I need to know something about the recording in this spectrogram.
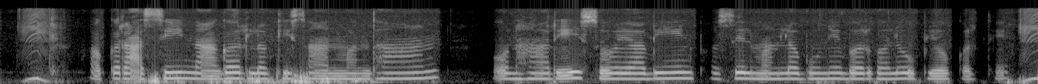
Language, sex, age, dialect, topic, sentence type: Chhattisgarhi, female, 25-30, Northern/Bhandar, agriculture, statement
